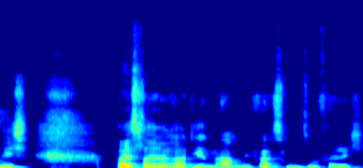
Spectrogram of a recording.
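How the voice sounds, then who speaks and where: Very fast and fairly even in intonation, a man's medium-pitched voice comes through a very clean recording with a silent background. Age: young. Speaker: podcast co-host, local politician. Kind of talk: casual chat.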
